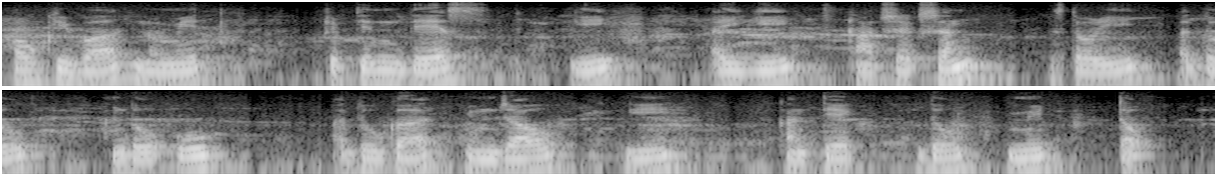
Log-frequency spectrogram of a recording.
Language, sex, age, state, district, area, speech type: Manipuri, male, 18-30, Manipur, Thoubal, rural, read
